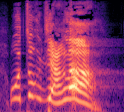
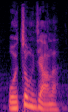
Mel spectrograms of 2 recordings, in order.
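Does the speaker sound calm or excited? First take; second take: excited; calm. First: It is said with lively excitement. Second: It is said flatly, without excitement. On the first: The speaker is genuinely thrilled by the news. The speaker calls it right. "这是你真正的内心的表达" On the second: The news does not seem to matter much. The speaker calls it wrong. "可能也表达你很淡定哈，你不是很在乎"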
